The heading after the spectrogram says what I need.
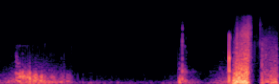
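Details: Low rumbling gurgles, then a pause and a louder burst of growling from an empty, hungry stomach; stomach growling (borborygmi).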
